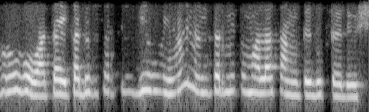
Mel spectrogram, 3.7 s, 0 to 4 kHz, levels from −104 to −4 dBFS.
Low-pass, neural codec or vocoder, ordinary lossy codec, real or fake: 3.6 kHz; none; Opus, 64 kbps; real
